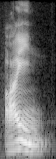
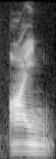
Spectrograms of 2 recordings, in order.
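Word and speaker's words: عين: o 뒤에서 나오는 다 목 뒤에서 나온 자음 인데요 그래서 발음을 할때 그냥 아인 편하게 아인 이라고 하는 것이 아니라 in 이라고 이렇게 발음을 하셔야 합니다 그래서 아이네 독립형 을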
